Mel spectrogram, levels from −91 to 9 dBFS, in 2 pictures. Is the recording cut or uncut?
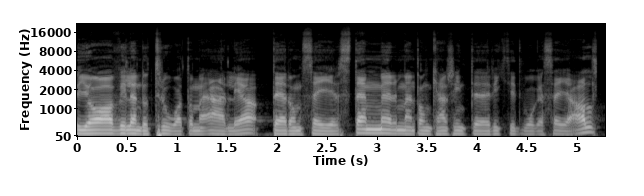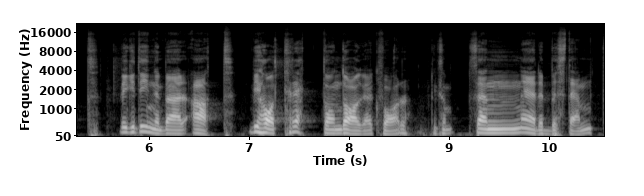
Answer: cut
